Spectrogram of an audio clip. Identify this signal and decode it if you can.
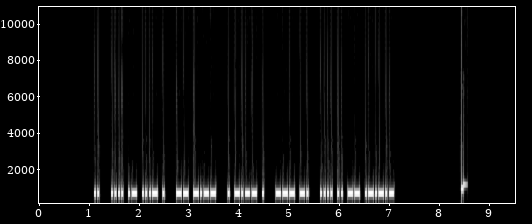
Morse code, heard as a keyed tone, about 36 wpm, 700 Hz. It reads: I HAVE MY EYE ON HIM.
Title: Sentences from Top 1000 Words - Review Part 1 - 35wpm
